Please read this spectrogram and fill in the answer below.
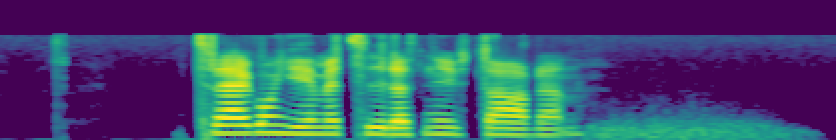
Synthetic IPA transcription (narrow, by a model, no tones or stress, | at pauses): t̪ʰɾɛːɡoɳjeːɾmɛjt̪ʰiːd̪at̪njʉ̟ːt̪aːvd̪ɛn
